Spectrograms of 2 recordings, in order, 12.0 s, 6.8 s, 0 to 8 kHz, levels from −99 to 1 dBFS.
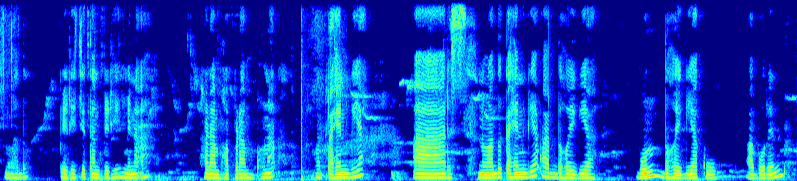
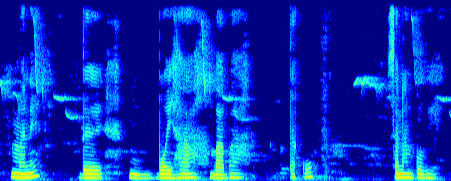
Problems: none marked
